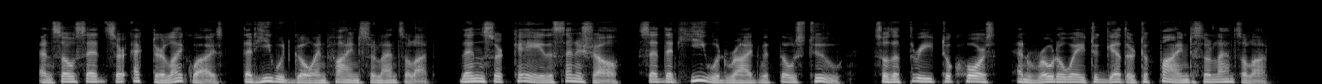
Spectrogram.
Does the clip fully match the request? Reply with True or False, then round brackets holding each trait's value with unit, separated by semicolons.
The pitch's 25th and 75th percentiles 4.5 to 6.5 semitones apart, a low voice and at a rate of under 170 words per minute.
False (5.5 semitones; 110 Hz; 180 wpm)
